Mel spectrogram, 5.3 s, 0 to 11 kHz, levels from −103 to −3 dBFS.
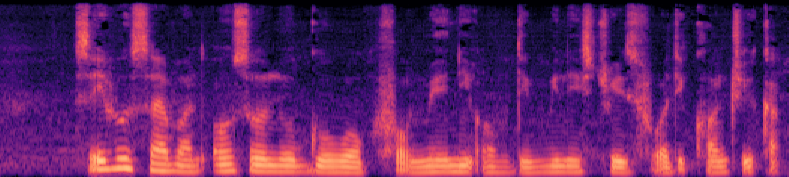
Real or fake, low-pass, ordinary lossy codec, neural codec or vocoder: fake; 9.9 kHz; none; codec, 16 kHz in and 24 kHz out, 2.2 kbps, FireRedTTS-2 codec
